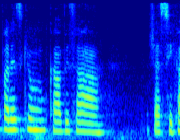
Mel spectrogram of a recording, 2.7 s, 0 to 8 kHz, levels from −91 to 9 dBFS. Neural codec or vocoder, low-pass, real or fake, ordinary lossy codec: codec, 16 kHz, 1.1 kbps, Voila-Tokenizer; none; fake; none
